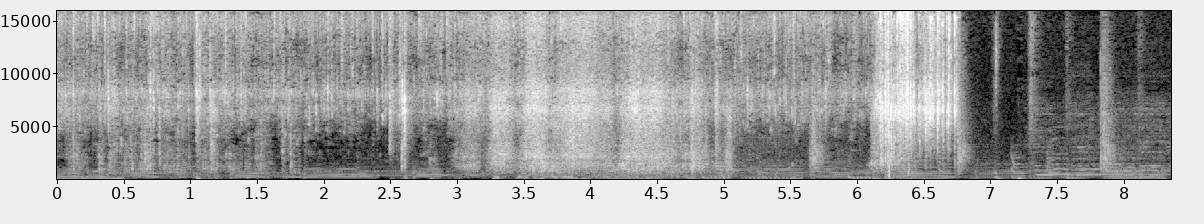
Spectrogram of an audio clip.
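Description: Water spills and trickles from an overflowing black bucket into buckets below, a quiet steady splashing with scattered drips and small knocks, closer and louder toward the end before it thins out.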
